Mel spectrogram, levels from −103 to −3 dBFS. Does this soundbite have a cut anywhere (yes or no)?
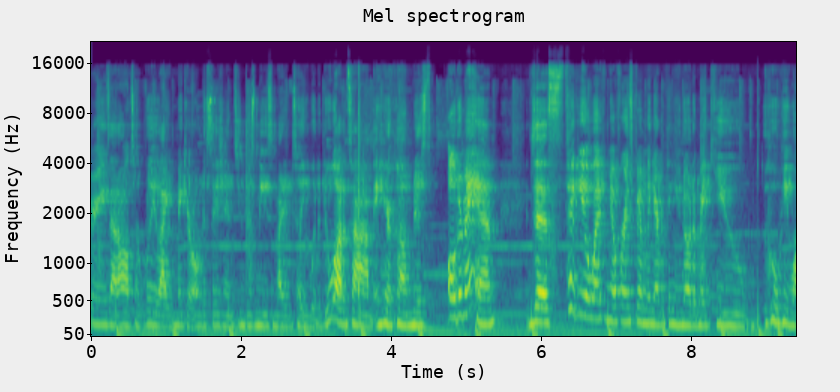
no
